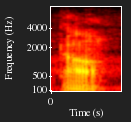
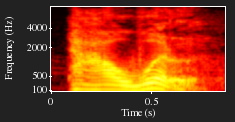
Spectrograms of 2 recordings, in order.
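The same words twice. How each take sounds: First: One gliding vowel sound, with no W glide. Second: Two syllables, with a W glide between them. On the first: The speaker calls it right. "a British guy who says ta- towel" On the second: The speaker calls it wrong. "it's not towel"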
